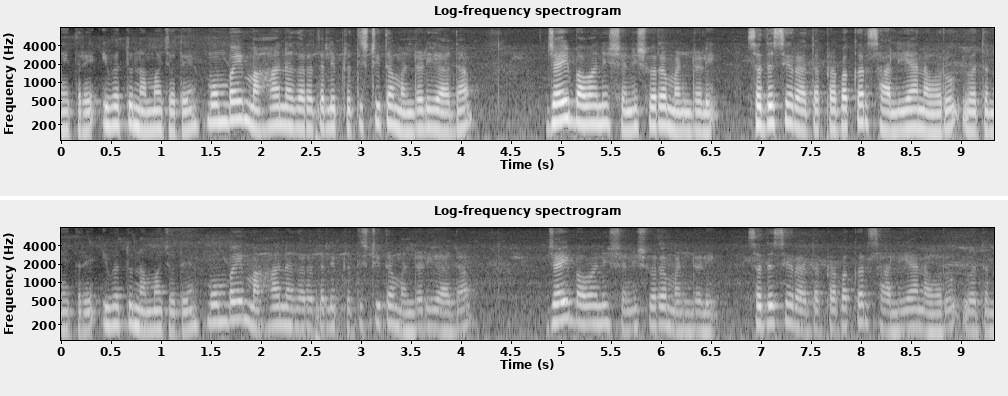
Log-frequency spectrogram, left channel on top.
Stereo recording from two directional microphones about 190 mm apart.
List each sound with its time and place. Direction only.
0.2 s speech: 20° left (ahead or behind)
1.5 s speech: 40° left (ahead or behind)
